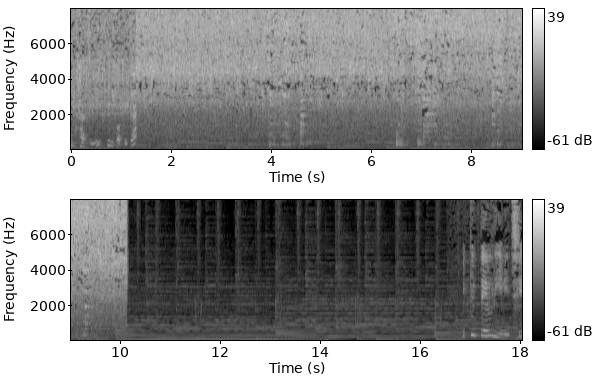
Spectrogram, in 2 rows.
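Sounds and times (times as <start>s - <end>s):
vegetables sizzling in oil: 0.0s - 10.2s
soft background music: 0.0s - 18.0s
spatula scraping a pan: 6.4s - 7.8s.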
